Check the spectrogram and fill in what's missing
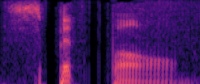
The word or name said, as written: Spitball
